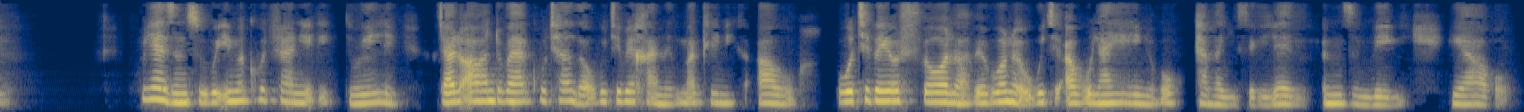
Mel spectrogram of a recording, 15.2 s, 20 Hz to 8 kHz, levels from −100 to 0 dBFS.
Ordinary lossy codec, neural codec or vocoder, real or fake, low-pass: MP3, 32 kbps; codec, 16 kHz, about 1 kbps, DyCAST, with the encoder's durations; fake; 7.2 kHz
